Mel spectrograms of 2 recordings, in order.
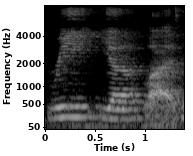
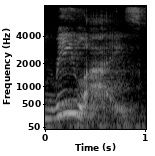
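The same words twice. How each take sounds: First: "Realize" as three syllables, REE-uh-lize; three-syllable pronunciation. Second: "realize" as two syllables, REE-lize; alternative two-syllable pronunciation. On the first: Teacher showing students a new word, "Realize" said ree-uh-lize. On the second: Teacher giving the dictionary's other pronunciation, "realize" said ree-lize. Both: Shown as a demonstration. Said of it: "it can be another pronunciation".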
